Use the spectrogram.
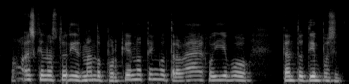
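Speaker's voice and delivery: lightly voiced woman making excuses; apologetic woman. Voices woman explaining herself to pastor.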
